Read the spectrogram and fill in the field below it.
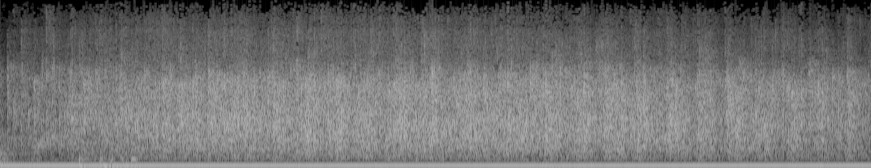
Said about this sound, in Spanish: Y denle un aplauso al Señor.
